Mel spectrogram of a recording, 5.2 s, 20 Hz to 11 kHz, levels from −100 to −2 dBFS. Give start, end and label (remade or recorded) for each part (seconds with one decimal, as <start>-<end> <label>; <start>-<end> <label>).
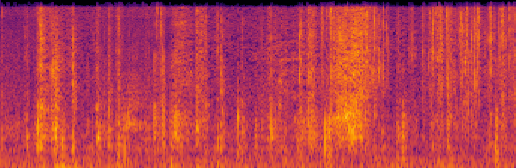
0.0-5.2 recorded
